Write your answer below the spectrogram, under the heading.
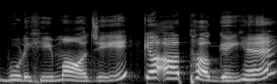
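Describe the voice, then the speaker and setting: A cartoonish character voice at a middle pitch moves along at a fairly slow pace. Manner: wheedling, fake politeness.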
